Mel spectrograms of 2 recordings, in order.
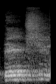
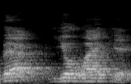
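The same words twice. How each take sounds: First: "that you" run together as "tha-chew"; fuse "that you" with a ch; linked ch sound. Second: "that" stopped short, then a separate "you"; cut-off T. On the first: Teacher showing what not to make here, joined ch. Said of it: "이렇게 만들지 않고". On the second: Teacher showing the cut method against joining, separated words. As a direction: split "that you" with an unreleased T. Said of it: "끊어서 발음을 해주는". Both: Shown as a demonstration.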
